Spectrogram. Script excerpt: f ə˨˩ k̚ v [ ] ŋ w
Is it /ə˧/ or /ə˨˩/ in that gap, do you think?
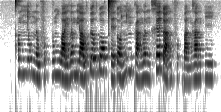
ə˧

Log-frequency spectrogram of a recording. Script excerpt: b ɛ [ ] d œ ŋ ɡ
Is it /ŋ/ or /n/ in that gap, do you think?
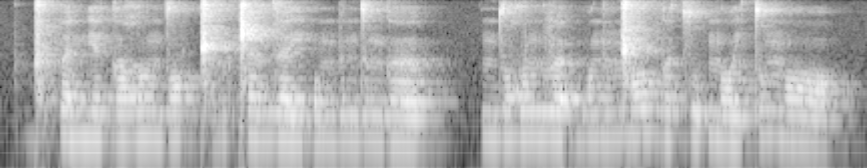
n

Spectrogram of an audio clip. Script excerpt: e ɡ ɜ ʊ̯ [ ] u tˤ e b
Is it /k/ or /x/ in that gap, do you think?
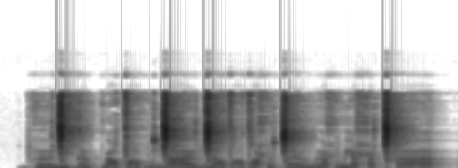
k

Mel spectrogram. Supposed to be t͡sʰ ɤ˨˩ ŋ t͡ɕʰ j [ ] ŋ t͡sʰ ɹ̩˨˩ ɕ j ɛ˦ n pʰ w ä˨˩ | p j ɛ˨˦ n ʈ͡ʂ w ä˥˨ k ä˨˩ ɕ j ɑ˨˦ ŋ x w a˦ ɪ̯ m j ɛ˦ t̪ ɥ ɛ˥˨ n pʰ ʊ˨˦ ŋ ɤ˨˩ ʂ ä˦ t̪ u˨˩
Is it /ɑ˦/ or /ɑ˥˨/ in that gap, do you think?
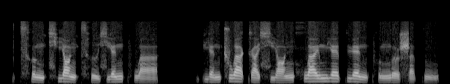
ɑ˥˨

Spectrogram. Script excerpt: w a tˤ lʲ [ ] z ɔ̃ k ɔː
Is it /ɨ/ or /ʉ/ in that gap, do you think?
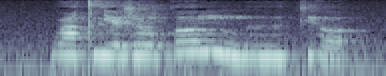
ʉ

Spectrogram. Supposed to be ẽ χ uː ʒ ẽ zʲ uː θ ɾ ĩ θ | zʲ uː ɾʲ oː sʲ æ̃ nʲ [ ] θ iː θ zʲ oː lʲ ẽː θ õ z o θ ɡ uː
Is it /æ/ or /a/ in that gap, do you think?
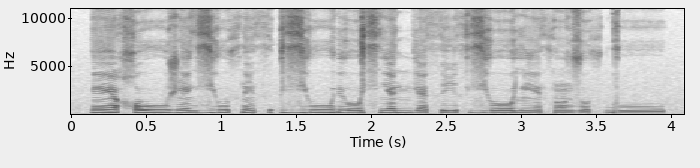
æ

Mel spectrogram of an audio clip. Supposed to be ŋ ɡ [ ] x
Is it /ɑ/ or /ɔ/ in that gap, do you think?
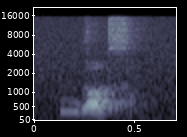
ɑ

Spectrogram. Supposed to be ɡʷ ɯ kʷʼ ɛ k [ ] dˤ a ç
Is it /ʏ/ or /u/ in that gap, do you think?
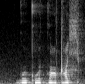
u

